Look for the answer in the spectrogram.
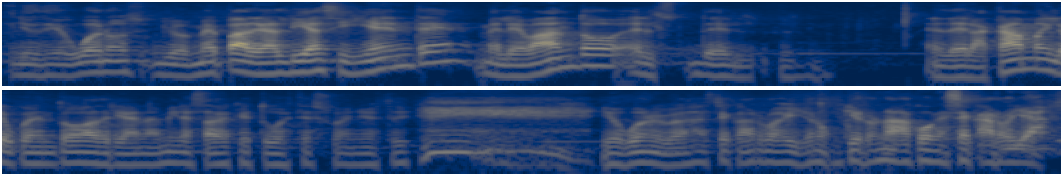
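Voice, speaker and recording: A man preaching a sermon with a personal testimony, animated and moving between soft and loud. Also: fairly low pitch, a little fast, muffled recording.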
